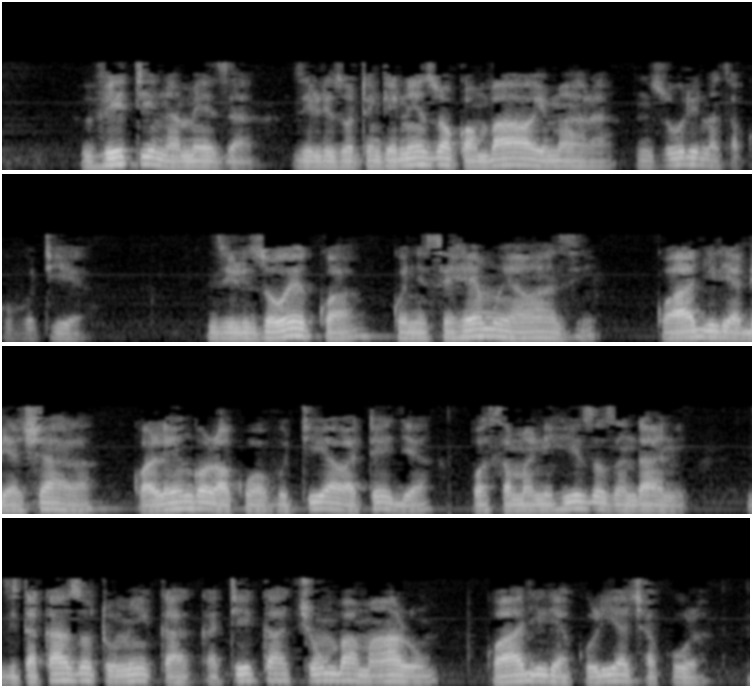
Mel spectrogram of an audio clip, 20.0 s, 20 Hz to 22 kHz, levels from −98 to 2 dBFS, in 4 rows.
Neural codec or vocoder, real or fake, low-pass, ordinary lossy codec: none; real; 7.2 kHz; MP3, 24 kbps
